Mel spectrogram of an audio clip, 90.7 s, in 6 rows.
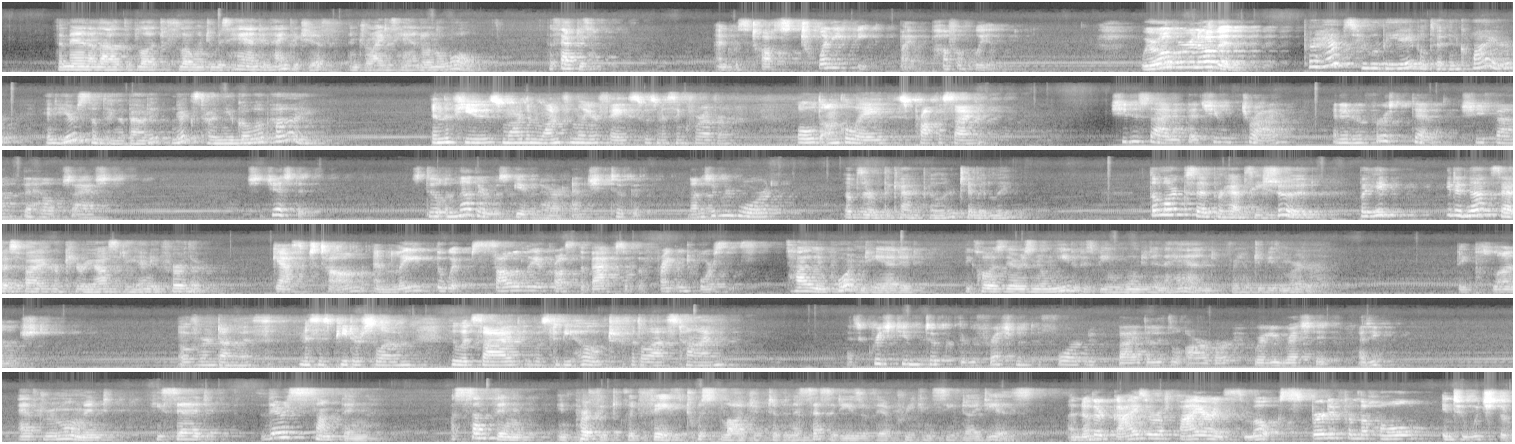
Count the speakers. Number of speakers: five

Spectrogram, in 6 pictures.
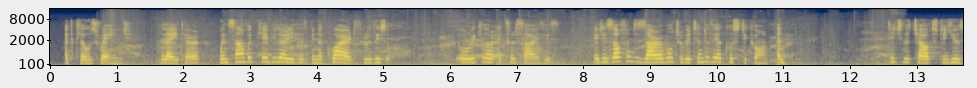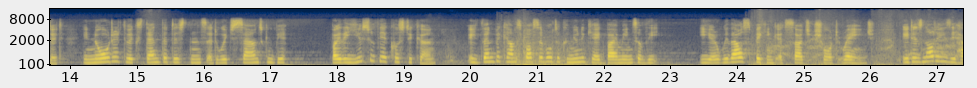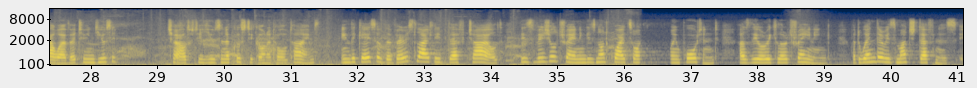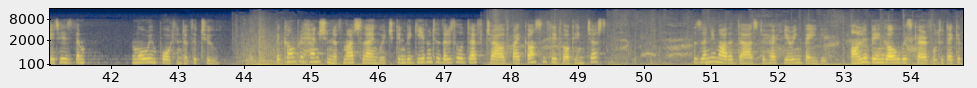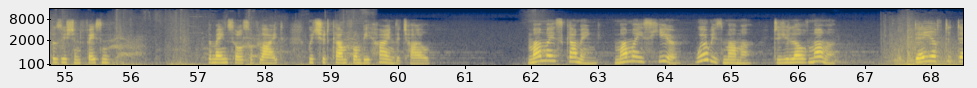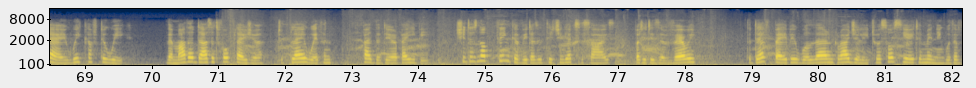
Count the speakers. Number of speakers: one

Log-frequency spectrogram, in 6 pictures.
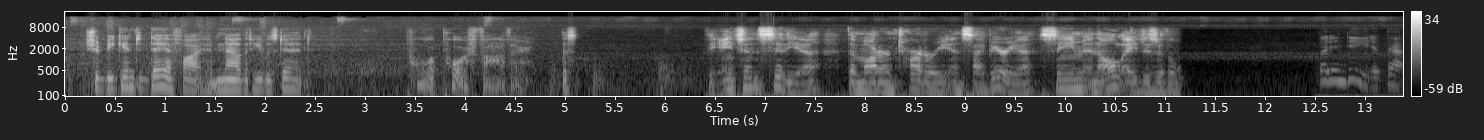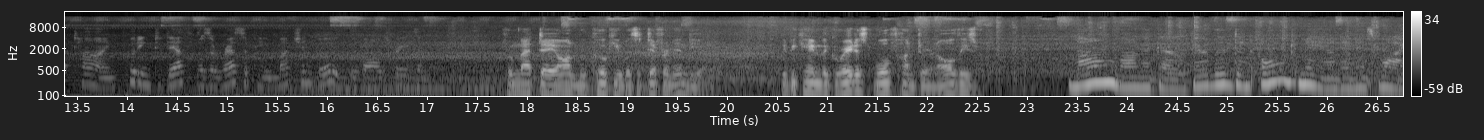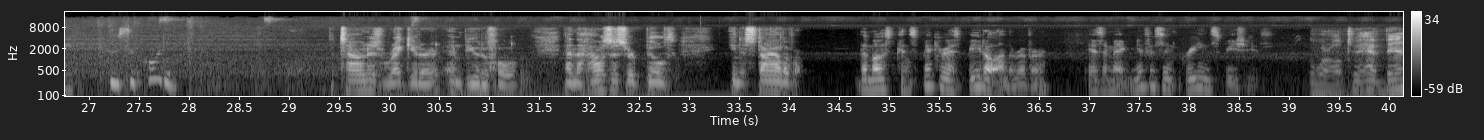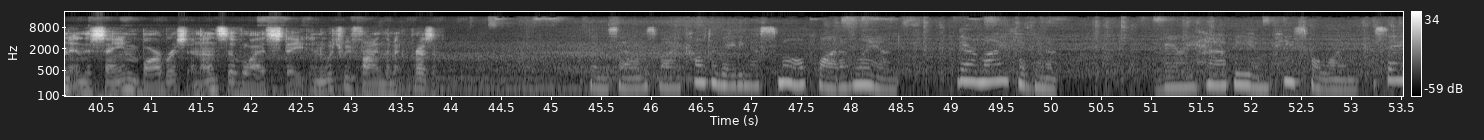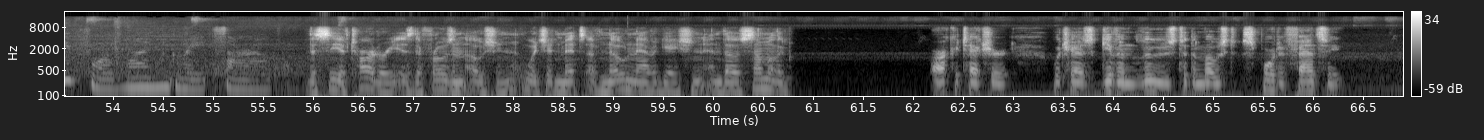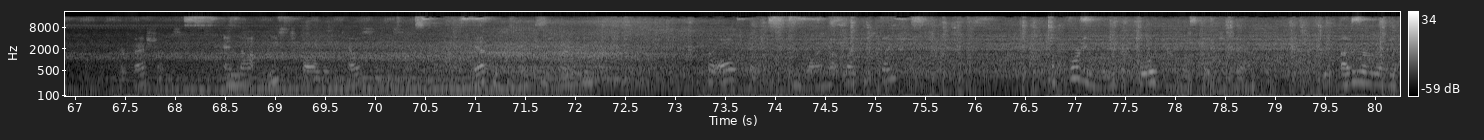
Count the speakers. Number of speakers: seven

